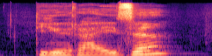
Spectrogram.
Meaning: 1. journey, travel 2. trip (on drugs) 3. nominative/accusative/genitive plural of Reis 4. dative singular of Reis
- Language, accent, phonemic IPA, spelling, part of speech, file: German, Austria, /ˈʁaɛ̯sɛ/, Reise, noun, De-at-Reise.ogg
